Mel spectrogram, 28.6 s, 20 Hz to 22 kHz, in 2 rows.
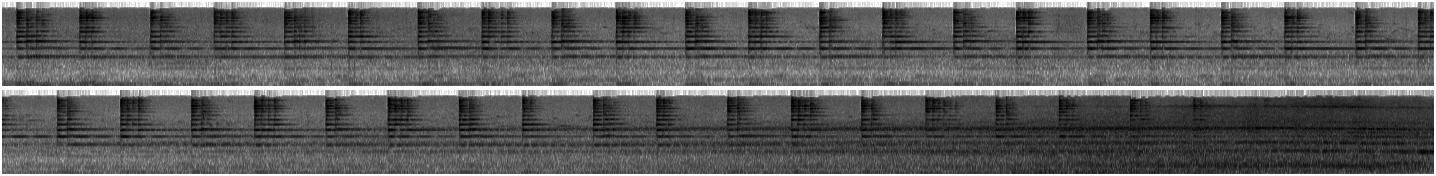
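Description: Level-crossing bell of the classic type ringing in regular, evenly spaced strokes. From about two-thirds of the way through, an approaching train grows louder. Near the end a class 757 diesel locomotive runs over the crossing, and its engine and wheel noise overwhelms the bell.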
